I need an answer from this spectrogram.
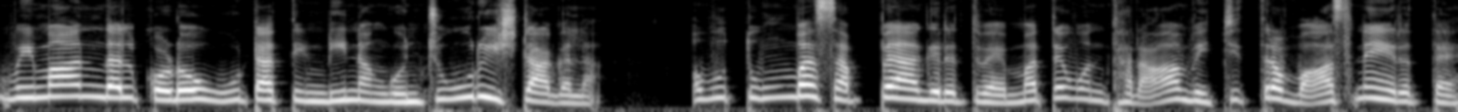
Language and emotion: Kannada, disgusted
